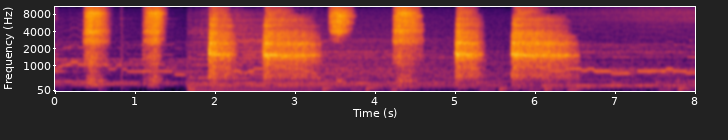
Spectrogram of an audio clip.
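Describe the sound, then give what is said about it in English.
Pulse breathwork done as a guided breathing exercise: a series of about eight sharp, forceful breaths, some quick snorts through the nose and others longer rushing exhales, in an uneven rhythm over a faint steady hum. “Moving back into that pulse breath.”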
